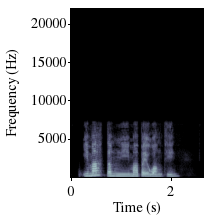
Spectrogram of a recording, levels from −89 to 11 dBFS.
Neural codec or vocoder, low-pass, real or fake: codec, 16 kHz, 0.4 kbps, LongCat-Audio-Codec; 7.2 kHz; fake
